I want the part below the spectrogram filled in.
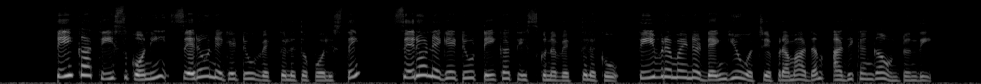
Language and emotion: Telugu, neutral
